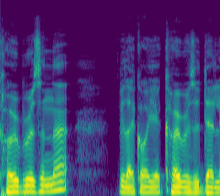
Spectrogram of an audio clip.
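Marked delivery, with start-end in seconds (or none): none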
